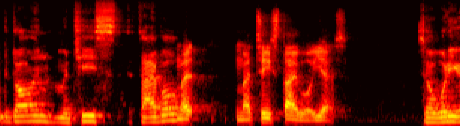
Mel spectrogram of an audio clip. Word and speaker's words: Matisse Thybulle: Matisse Thybulle, yes.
